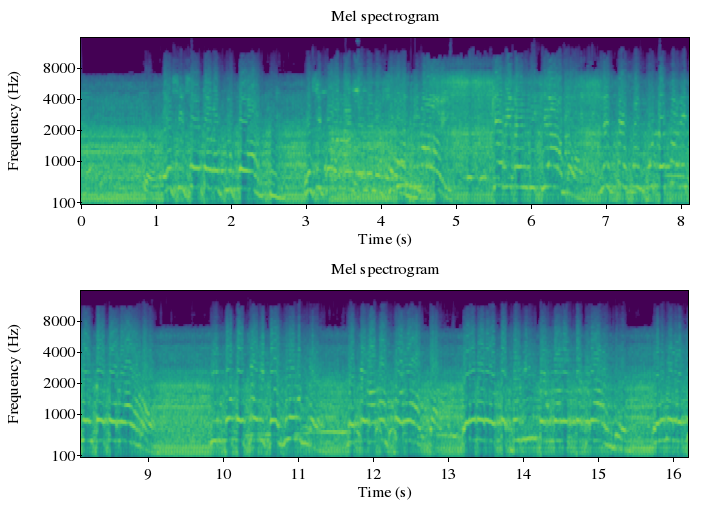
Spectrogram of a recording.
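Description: A woman's voice through a microphone and loudspeaker, speaking continuously, over the steady hum of a portable petrol generator.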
